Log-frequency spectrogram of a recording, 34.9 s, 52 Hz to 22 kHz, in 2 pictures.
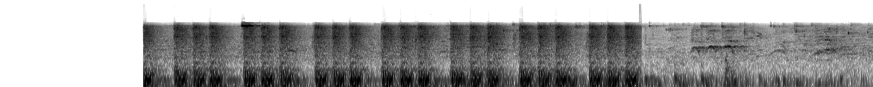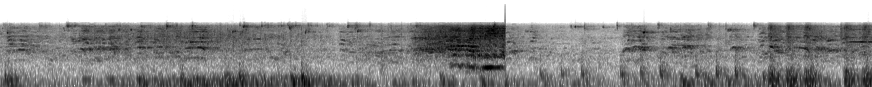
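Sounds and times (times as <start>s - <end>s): basketball bouncing on court: 2.9s - 15.0s, 20.7s - 24.1s, 28.2s - 34.9s
sneakers squeaking: 4.6s - 5.9s, 7.0s - 34.9s
voices in a hall: 12.8s - 34.9s.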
